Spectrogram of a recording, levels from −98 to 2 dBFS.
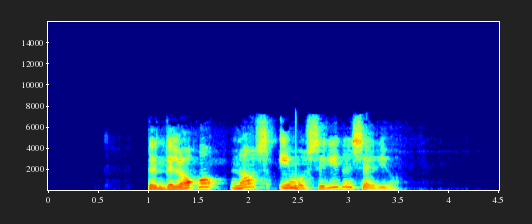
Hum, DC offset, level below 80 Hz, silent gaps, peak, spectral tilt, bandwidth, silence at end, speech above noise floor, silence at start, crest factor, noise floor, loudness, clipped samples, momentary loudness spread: none; under 0.1%; -62 dBFS; none; -4 dBFS; -5.5 dB/octave; 7.4 kHz; 1 s; 67 dB; 1 s; 18 dB; -87 dBFS; -20 LUFS; under 0.1%; 8 LU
